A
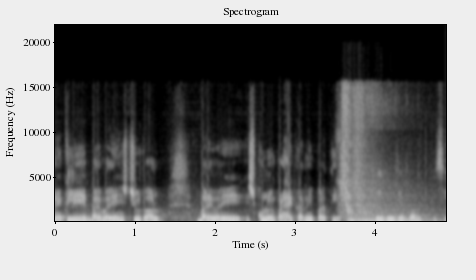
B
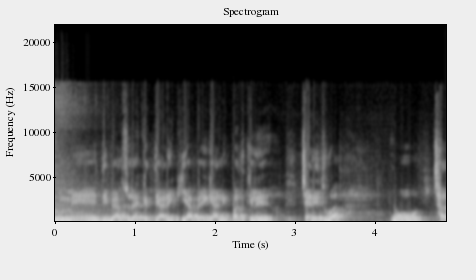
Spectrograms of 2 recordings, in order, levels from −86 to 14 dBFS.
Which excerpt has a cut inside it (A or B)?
A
